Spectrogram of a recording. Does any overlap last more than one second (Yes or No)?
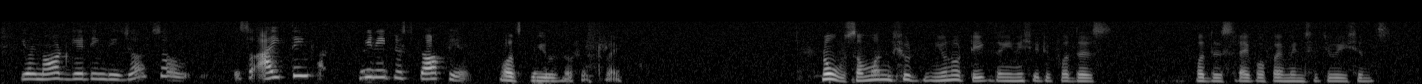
No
